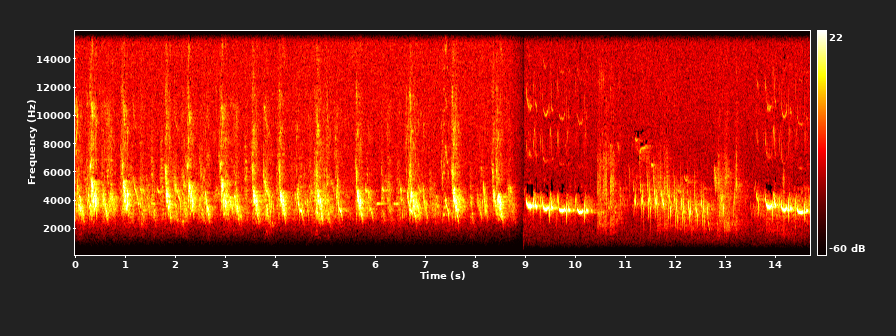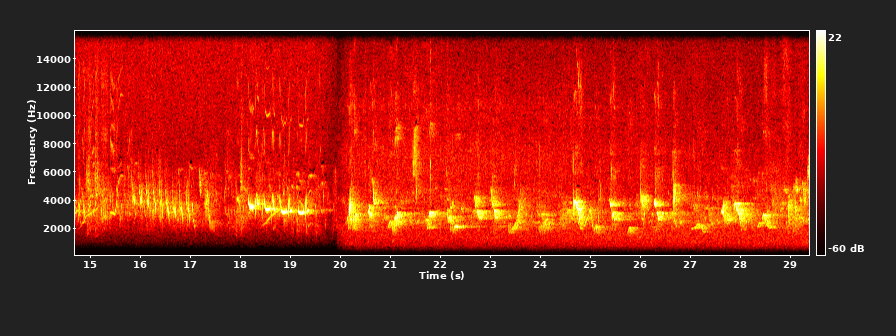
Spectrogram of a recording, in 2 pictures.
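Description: Songbirds chirping and trilling, many short calls overlapping, with repeated phrases that slide down in pitch. The sound changes abruptly twice, about a third and two-thirds of the way in, and after the second change a steady hiss of background noise sits under the birds.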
